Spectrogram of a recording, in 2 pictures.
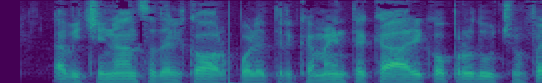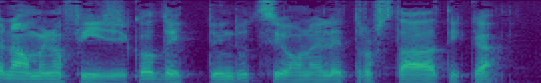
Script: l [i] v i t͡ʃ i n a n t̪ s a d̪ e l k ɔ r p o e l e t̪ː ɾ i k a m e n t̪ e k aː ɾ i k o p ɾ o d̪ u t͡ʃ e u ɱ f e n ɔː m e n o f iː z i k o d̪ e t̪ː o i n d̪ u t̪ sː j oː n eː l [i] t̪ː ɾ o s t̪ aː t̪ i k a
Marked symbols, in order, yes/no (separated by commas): no, no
